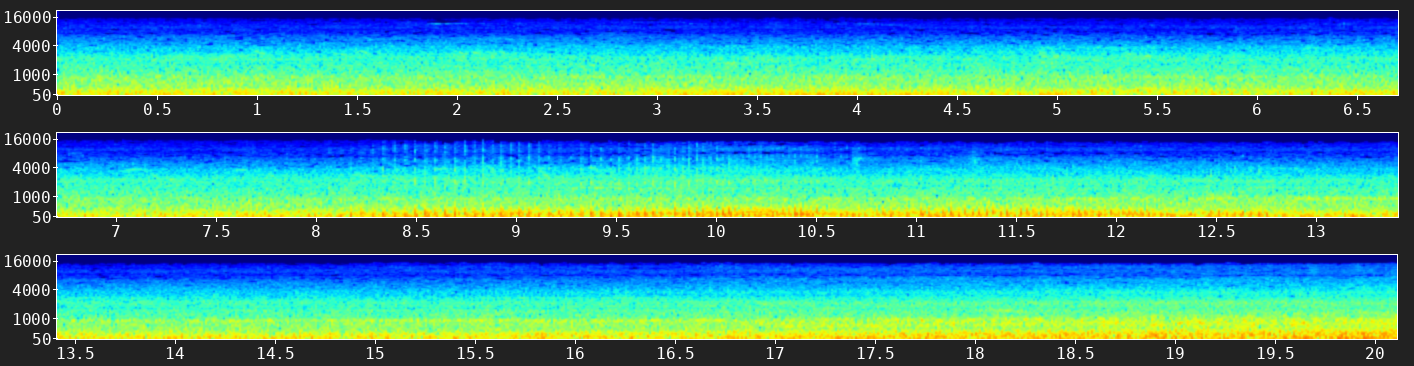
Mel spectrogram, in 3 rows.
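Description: SMRT C151 metro train pulling away from an elevated station, its motor whine rising in pitch over the last few seconds as it gathers speed. Under it is a steady low rumble that grows louder about eight seconds in.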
